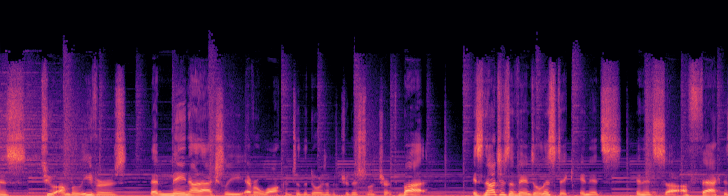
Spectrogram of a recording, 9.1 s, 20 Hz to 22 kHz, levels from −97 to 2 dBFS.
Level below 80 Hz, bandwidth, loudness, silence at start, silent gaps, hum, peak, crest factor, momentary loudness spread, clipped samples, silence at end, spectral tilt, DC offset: -36 dBFS; 16 kHz; -23 LUFS; 0 s; none; none; -6 dBFS; 16 dB; 10 LU; under 0.1%; 0 s; -5 dB/octave; under 0.1%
